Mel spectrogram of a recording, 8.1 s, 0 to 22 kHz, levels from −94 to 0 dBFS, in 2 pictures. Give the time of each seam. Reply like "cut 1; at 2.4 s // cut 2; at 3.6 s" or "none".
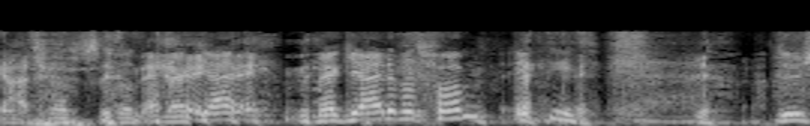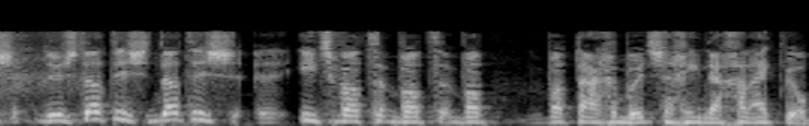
none

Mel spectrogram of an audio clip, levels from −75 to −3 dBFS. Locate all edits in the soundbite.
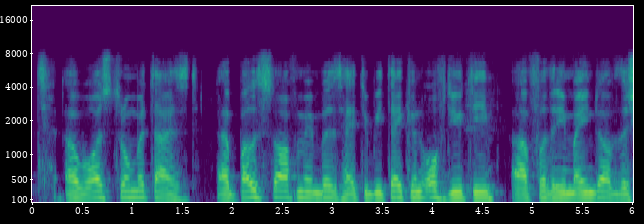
none

